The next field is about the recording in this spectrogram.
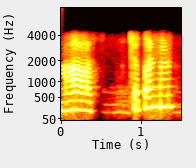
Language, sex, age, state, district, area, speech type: Telugu, female, 30-45, Andhra Pradesh, Visakhapatnam, urban, conversation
